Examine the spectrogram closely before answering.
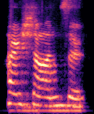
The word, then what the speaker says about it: Harshan: हाँ जी हाँ जी, अरे शान नहीं, शान, हर्षान, हर्षान, ओके सर। HARSHAN, हर्षान। उसको बोलेंगे तो शान ही ना, ईशान अलग है यार। HARSHAN। अब इसको क्या प्रोनाउंसिएशन होगी, अमरवीर बताओ, हैं? हर्षान सर।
